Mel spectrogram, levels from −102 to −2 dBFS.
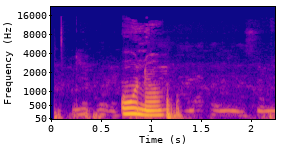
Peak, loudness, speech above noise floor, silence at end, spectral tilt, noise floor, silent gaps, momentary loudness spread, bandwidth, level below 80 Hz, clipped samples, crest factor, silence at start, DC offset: -10 dBFS; -23 LUFS; 20 dB; 0 s; -10.5 dB/octave; -44 dBFS; none; 23 LU; 12 kHz; -48 dBFS; under 0.1%; 16 dB; 0.05 s; under 0.1%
